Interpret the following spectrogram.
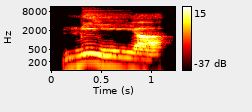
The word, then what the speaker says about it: mia: going to elide me so all these possessive words mine yours tool to they have the accent on the first vowel me you know Mia okay so it's actually a two syllable word technically right you need an extra grace note to say it so to put all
